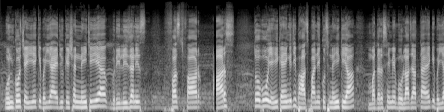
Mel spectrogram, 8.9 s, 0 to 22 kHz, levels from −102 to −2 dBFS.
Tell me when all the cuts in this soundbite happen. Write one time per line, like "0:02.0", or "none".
none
